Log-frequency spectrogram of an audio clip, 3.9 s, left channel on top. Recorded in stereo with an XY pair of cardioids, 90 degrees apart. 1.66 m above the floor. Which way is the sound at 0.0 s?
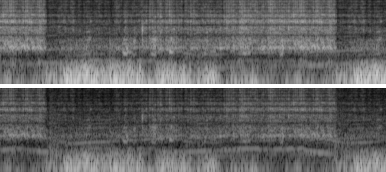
70° left.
